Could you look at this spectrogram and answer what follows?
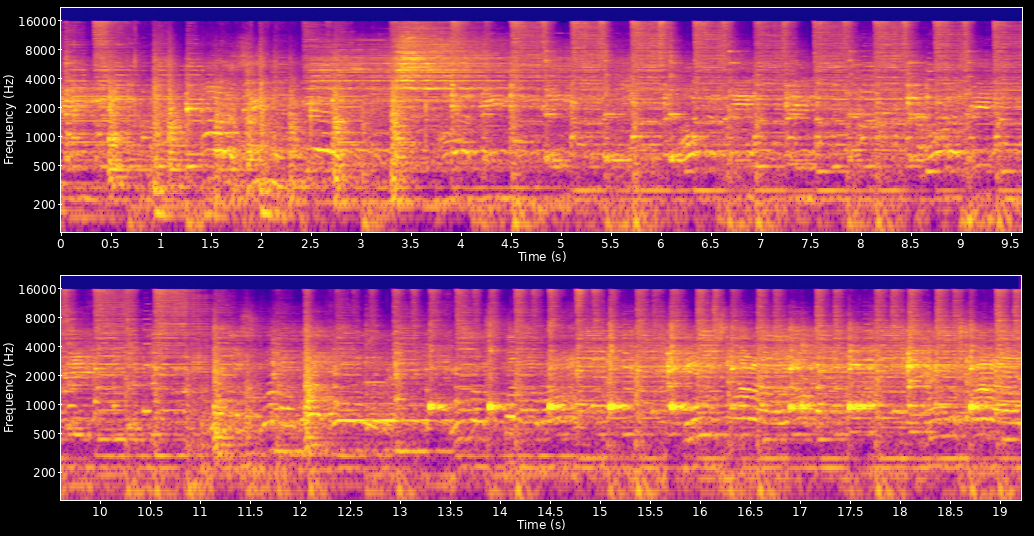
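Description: Live band music: a traditional wooden marimba played by two players with mallets, with a drum kit keeping the beat behind it.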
